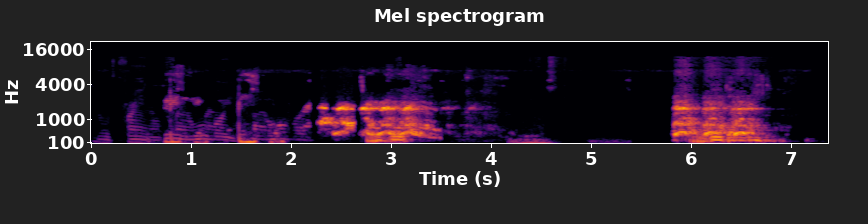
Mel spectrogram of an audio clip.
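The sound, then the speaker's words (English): A dog barks loudly in a couple of bursts, separated by a quiet pause, with someone talking briefly beforehand. “I think we are hearing your dog also.”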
